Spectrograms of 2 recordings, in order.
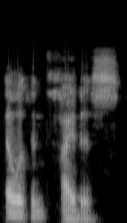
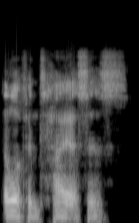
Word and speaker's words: elephantiasis: Pronunciation is important here, and often you'll hear someone refer to this as elephantitis. Elephantitis literally means inflammation of an elephant, which you don't have in your body. So the correct pronunciation here is elephantiasis.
